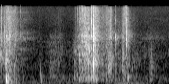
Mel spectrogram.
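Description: Faint rustling and scraping of a small cardboard box being handled and slit open with a folding knife, a little louder about a second in.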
